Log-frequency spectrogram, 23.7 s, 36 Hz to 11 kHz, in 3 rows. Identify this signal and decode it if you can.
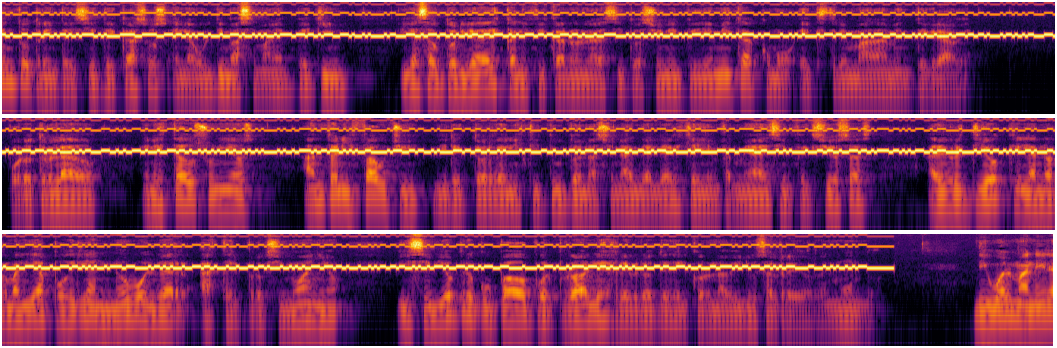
RTTY (45.45 baud, 170 Hz shift), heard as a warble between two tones, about 2000 Hz centre, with speech in Spanish. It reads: … DEXTT SQHYE ZHXBN FINAL QOFYJ REBJK CZPYK GDBNA KBNAQ JFJXF YVZLX PXBPD AWZKV TCXUP ERNMK YGGAQ YEMDQ QUGJA QSLFH ZMKHE JQLHU RMCFZ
